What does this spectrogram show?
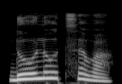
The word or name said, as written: ದೋಲೋತ್ಸವ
